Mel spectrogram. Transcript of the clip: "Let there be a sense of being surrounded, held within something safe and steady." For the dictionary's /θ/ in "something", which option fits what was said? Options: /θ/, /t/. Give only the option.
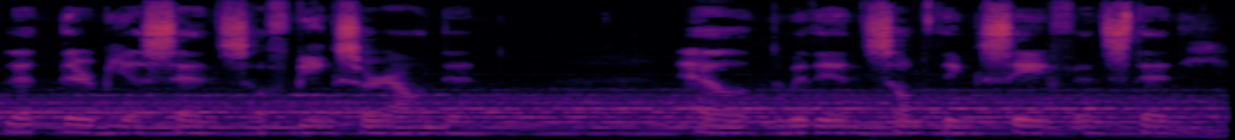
/θ/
